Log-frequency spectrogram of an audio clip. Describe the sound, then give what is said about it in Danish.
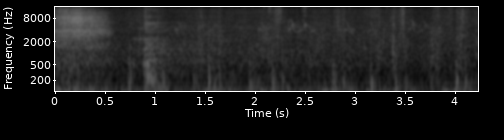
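A train approaches on a still-operating railway line, on the new bridge from '52: a steady, rhythmic clatter of wheels knocking over the rails, with a rumbling low undertone and a brief hiss at the start. No one speaks. “Og det vi kan høre nu, det er, at der kommer lige et, et tog, fordi jernbanen kører faktisk stadig.”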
